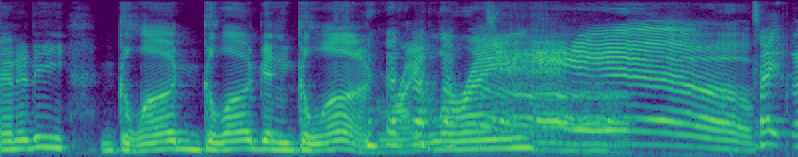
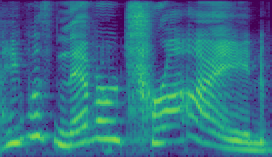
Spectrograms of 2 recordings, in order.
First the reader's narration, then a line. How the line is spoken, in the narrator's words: Peggy yelled out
